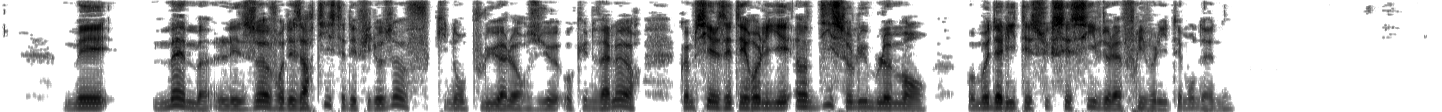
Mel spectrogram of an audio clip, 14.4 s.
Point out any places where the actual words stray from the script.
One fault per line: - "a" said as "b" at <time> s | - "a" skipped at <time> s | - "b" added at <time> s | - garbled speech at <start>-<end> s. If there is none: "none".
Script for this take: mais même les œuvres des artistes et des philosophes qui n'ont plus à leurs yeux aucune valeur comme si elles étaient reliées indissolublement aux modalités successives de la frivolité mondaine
none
